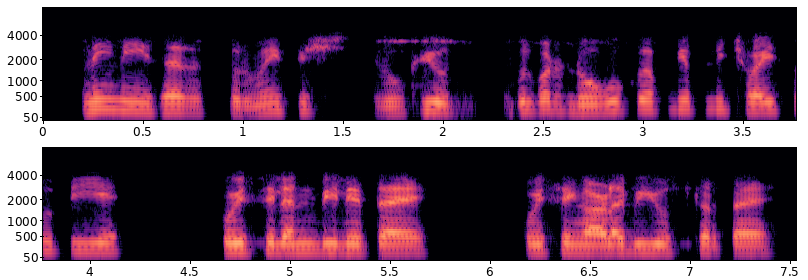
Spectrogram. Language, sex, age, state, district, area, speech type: Urdu, male, 30-45, Delhi, Central Delhi, urban, conversation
